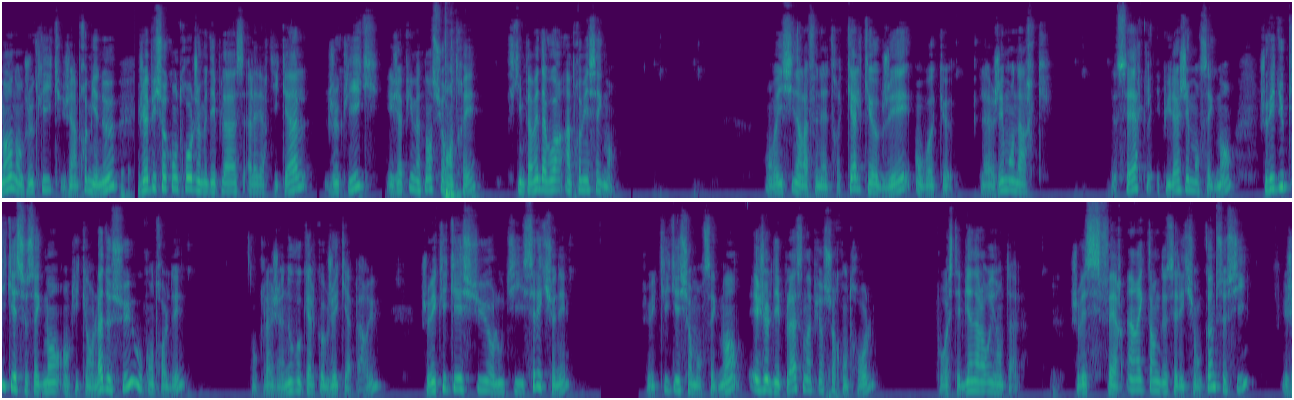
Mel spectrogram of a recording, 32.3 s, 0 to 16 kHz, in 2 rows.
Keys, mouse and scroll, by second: 0.3 click, 4.1 ctrl+click, 5.5 Return, 8.1 click, 8.6 click, 9.7 click, 11.8 click, 13.4 click, 13.8 click, 15.0 click, 18.3 click, 23.1 click, 25.2-29.1 drag, 30.3-31.5 drag.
